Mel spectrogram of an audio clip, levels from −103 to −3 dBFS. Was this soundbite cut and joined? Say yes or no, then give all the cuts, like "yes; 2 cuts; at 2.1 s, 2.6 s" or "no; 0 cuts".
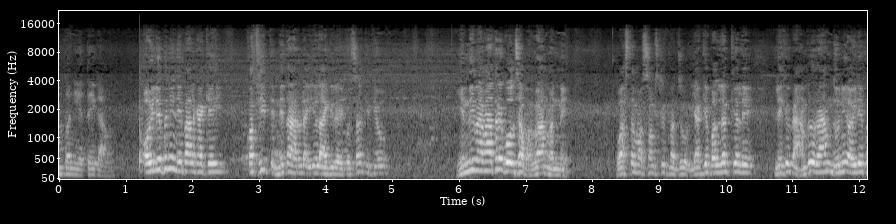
yes; 1 cut; at 1.2 s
